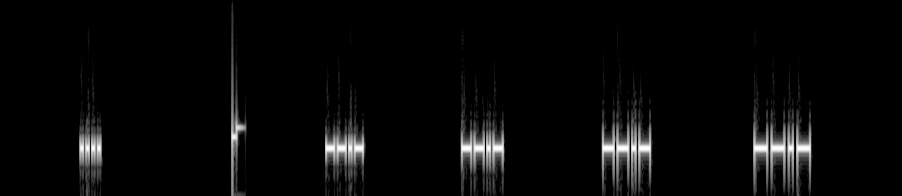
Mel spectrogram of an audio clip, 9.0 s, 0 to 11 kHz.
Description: Morse code, heard as a keyed tone, about 38 wpm, spaced as for 8 wpm, 700 Hz. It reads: H QQQQ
